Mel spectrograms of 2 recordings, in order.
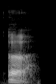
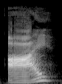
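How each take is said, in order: First: It is said as a fully relaxed schwa. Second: It is said with the full 'eye' vowel. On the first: "ending with the most reduced" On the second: "starting with the most classroom-like"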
